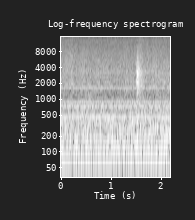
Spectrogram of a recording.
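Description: Faint room tone with a low steady hum, and one short, sharp click about one and a half seconds in.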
